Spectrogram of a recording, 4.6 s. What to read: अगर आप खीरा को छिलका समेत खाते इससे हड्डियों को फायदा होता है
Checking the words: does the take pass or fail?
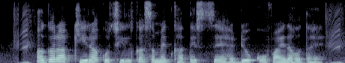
pass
